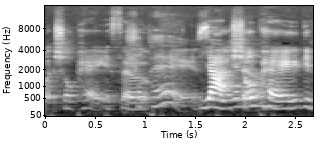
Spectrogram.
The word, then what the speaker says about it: Shilpa: It's so funny because people always think it sounds like Shilpa. Shilpa. They're like, oh my gosh, Shilpa. And I'm like, yeah. Well, my Instagram is my name and my last initial. Right. Shilpa.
